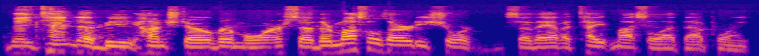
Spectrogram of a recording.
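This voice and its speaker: Speaking at a moderate pace in a mid-range, slightly mellow voice, this mobility trainer answers interview questions in a relaxed, explanatory way, leaning on phrases like "I mean" and "right?". There's no echo, though the audio comes across as dull and lo-fi.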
